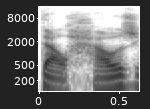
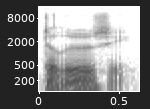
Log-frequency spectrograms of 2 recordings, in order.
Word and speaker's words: Dalhousie: reference to episode 55 it's pronounced Dalhousie University not deluzy who said deluzy I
